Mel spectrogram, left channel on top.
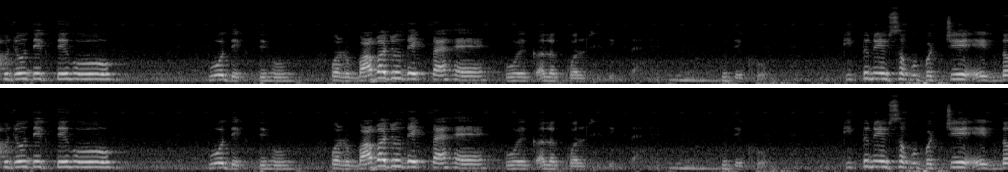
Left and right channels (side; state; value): both; identical; correlation 1.00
